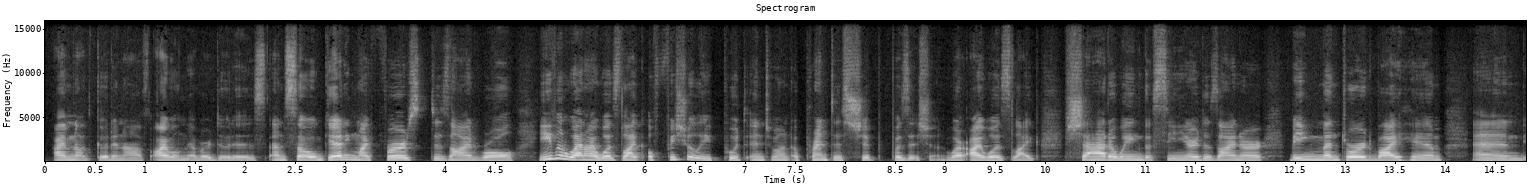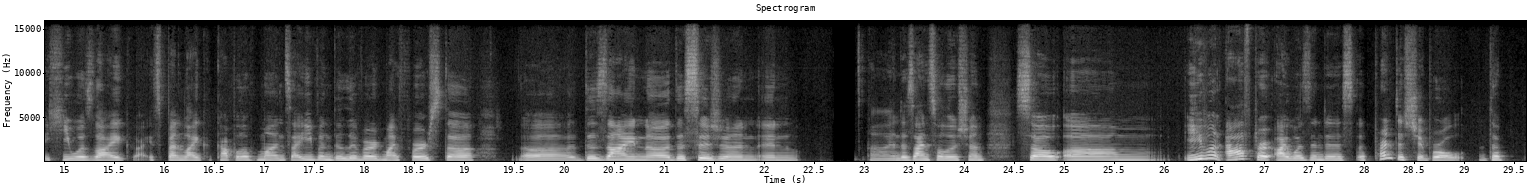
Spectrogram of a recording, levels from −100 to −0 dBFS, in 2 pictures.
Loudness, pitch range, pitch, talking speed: -26 LUFS, 175-195 Hz, 185 Hz, 155 wpm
